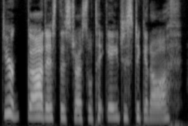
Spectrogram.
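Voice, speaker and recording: Bright, anxious young noblewoman played by a woman. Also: fairly high pitch, moderate pace, slight background noise. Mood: anxious, resolute. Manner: dramatic, inward monologue. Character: anxious young noblewoman, self-doubting and quick-thinking. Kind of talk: audio drama narration and acting.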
